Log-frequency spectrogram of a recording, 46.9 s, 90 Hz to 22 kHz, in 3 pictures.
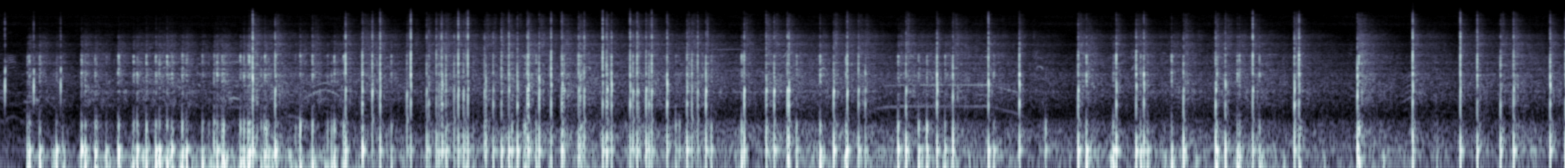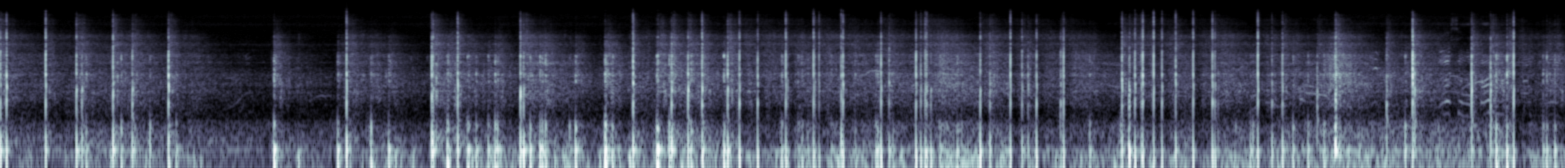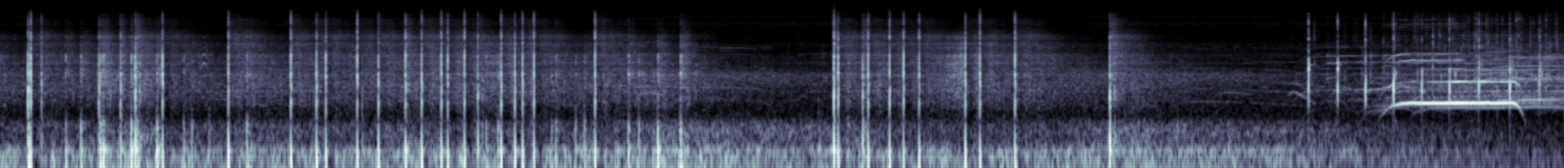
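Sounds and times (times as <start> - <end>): fireworks bursting and crackling: 0.0 - 46.9.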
